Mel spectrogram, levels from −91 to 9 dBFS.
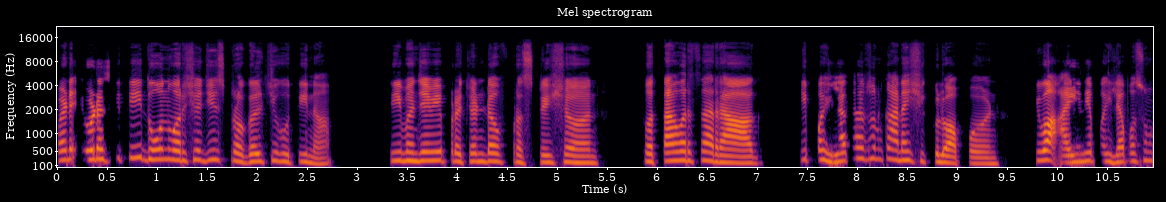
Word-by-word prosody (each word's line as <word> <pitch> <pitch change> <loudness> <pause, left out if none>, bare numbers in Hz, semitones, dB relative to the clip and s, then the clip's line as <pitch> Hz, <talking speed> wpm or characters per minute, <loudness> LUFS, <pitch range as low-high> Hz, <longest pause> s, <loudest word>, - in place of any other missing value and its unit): पण 260 +2 +2
एवढंच, 275 -3 +2
की 295 - -16
ती 320 +1 0
2 280 0 +1
वर्ष 255 -3 0
जी 265 +1 -2
स्ट्रगलची 220 -2 -2
होती 210 0 -4
ना, 155 -5 -5 0.6
ती 240 - 0
म्हणजे 240 0 +3
मी 245 0 +3
प्रचंड 220 0 -1 0.2
फ्रस्ट्रेशन, 190 0 -1 0.5
स्वतःवरचा 235 +2 +3
राग, 180 -3 +5 0.4
की 270 - -6
पहिल्यापासून 270 +5 -2
का 275 -2 +2
नाही 255 -1 +1
शिकलो 210 -2 -2
आपण? 165 -2 -2 0.4
किंवा 255 +1 +7
आईने 205 +4 +1
पहिल्यापासून 220 +3 -4
225 Hz, 140 wpm, -23 LUFS, 200-255 Hz, 0.6 s, किंवा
